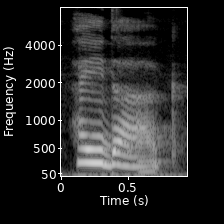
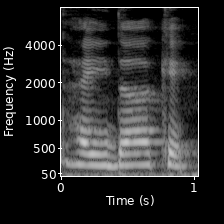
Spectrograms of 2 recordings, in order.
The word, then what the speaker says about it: هيداك: Hayda, haydak, haydak. But we can also pronounce it haydake. It's exactly the same meaning, haydak or haydake.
